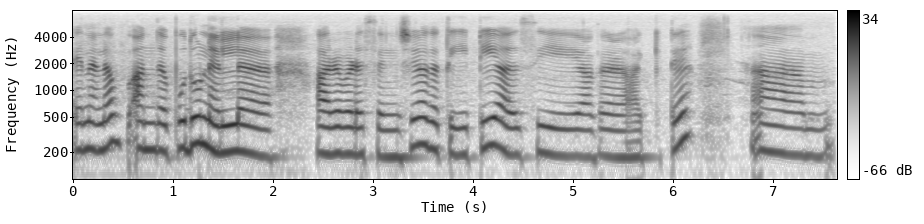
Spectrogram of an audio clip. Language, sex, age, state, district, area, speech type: Tamil, female, 18-30, Tamil Nadu, Tiruvarur, rural, spontaneous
